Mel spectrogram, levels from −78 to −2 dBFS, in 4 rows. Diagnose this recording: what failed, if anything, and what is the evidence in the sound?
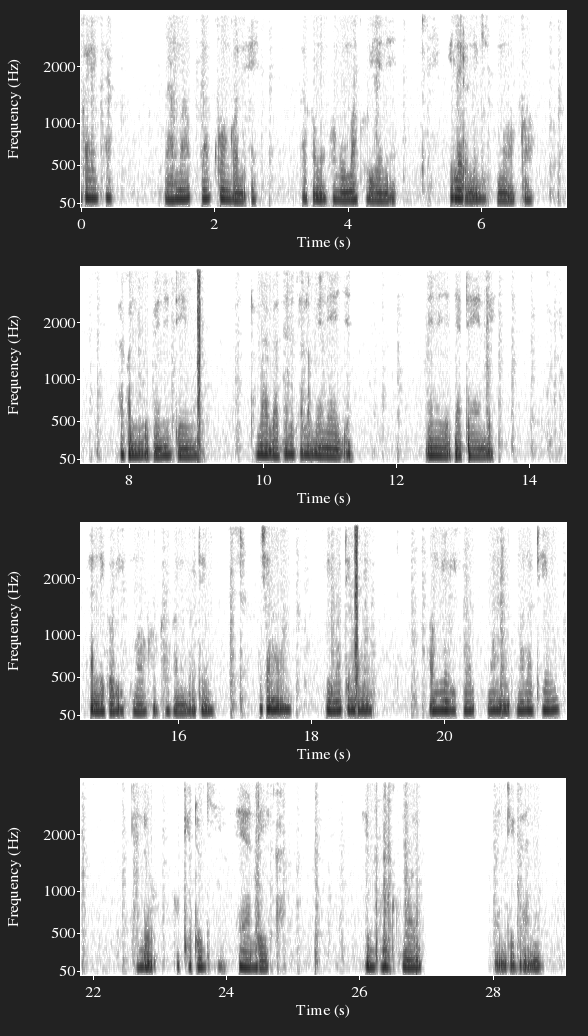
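At the driver or buffer stage, the playback path shows an uninitialised buffer fault twice, at 9.02–9.06 s and again at 18.66–18.70 s. Each is a short, very loud burst of harsh digital noise lasting 40 ms, which fits one whole audio block being sent out before the application wrote any samples into it. The stale memory contents were played as if they were audio, producing the abrupt, unnatural blast.

In the call processing stage, there is speech cut by the noise suppressor in three places: 15.57–15.94 s, 23.72–24.01 s and 24.75–24.84 s. In each, around a tenth of a second of speech sounds swallowed or faint, with the level pulled down by about 11 dB, about 16 dB and about 7 dB respectively. The suppressor misjudged quiet speech energy as background and attenuated it with the room noise.

At the network stage, short concealed packet loss appears at 26.86–26.89 s. Roughly 20 ms of audio failed to arrive in time, and the decoder filled the gap by extending the preceding sound before blending back into the real signal. 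The result is a brief smear or wobble in the speech. With the G.711 path already limiting content to 4 kHz, the repair is short and narrowband.

Also at the network stage, a long network dropout runs from 26.97 to 27.94 s. The last sound is stretched briefly, then decays into near silence for about 0.89 s before speech resumes further along, with the intervening material gone. That pattern of a short fill fading to emptiness, followed by a jump forward, is most likely an interruption in packet delivery of nearly a second rather than a local playback fault.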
